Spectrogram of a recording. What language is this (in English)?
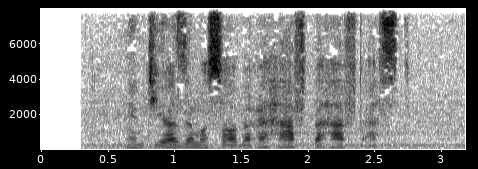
Persian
